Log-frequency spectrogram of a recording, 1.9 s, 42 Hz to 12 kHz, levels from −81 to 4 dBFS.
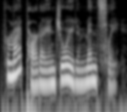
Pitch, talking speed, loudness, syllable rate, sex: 200 Hz, 220 wpm, -16 LUFS, 6.2 syllables/s, female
